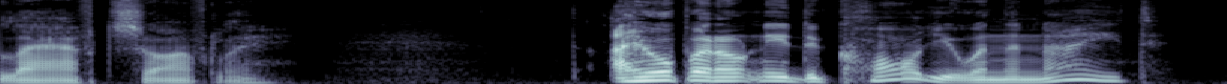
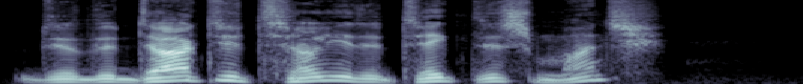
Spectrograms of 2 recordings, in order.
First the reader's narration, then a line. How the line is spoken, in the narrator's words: He asked thickly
